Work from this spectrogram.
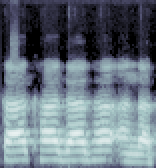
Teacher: क ख ग घ ङ तक उसको बोला जाएगा कंठ से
